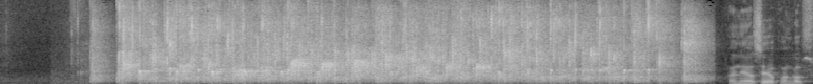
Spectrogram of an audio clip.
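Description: A small audience claps and applauds in a room.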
